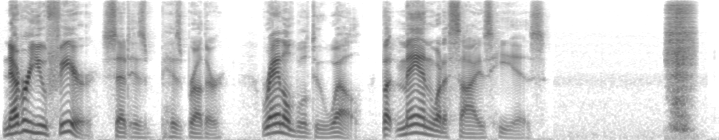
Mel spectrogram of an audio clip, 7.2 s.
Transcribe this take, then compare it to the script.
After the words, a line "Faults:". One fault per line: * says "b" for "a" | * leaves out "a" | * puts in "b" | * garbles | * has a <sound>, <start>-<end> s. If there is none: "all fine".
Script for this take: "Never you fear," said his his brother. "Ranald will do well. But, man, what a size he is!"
"Never you fear," said his his brother. "Ranald will do well. But, man, what a size he is!"
Faults:
* has a sniff, 6.7-7.0 s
